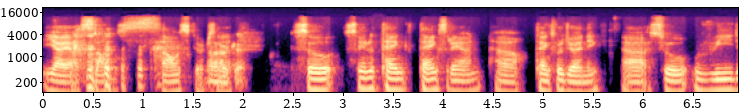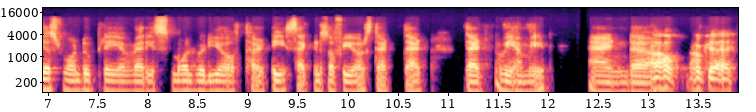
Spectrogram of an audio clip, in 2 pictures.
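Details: Man, 42, who has stuttered since about age eight and had speech therapy for several years in childhood; stuttering.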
